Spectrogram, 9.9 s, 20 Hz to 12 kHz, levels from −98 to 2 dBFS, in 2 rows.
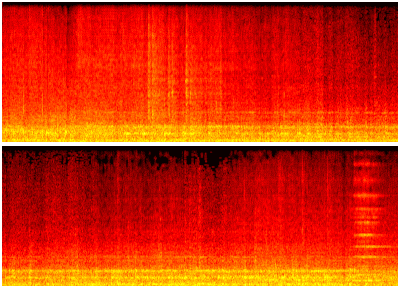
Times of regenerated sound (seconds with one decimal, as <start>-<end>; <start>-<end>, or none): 0.0-3.7; 6.1-7.2; 7.8-9.9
